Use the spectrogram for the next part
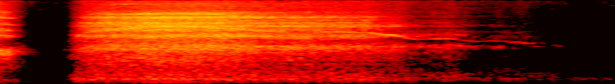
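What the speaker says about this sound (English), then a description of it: "Say hello to your breath." A single long, soft exhale drifts through a guided postpartum meditation, a close, quiet breath after a brief pause, fading gently away.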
